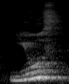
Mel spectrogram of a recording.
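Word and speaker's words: use: अस, यूज, देखिए ई silent है लेकिन इस ई ने यू के प्रोनाउंसिएशन को लॉन्ग कर दिया, यूज।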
